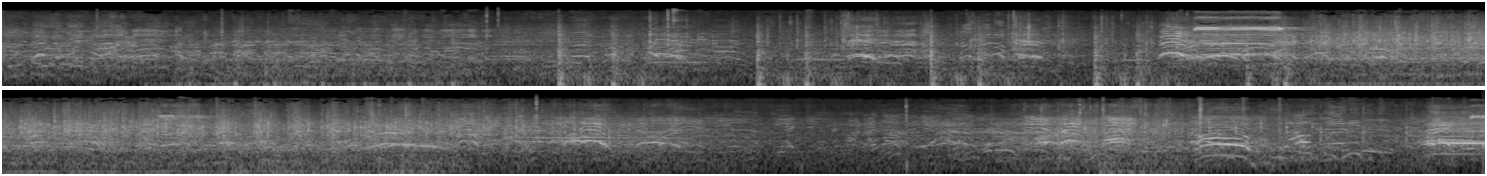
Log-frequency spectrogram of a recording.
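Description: A crowd of fans chants and cheers outdoors.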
